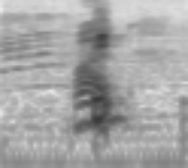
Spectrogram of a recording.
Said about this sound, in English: I don't know if you can hear my cat.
